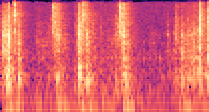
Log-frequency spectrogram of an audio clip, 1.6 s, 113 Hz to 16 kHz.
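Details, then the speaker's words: Sony SL-C40ES Betamax VCR: sharp mechanical clatter about twice a second with no smooth motor run; tape won't go fully in or load, suspected loading gear or arm fault. "I put the tape in it won't go in well it's now kind of gone in but it won't load"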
